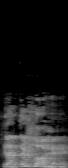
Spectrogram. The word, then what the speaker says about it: Göteborg: In Sweden, Göteborg. Göteborg. Göteborg. Am I saying it right? Yeah, you're saying right.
